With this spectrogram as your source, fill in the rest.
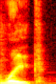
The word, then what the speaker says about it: Reek: he sheathed it reek my name is reek it rhymes with weak then reek bent to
